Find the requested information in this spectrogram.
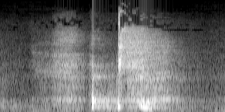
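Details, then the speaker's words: Adult man with cat allergy (Persian cat in the house; unsure what triggered it) in a sneezing fit: sharp inhalation then forceful voiced sneeze with trailing exhale; allergic sneezing. "Oh my gosh, I don't know what in the world that I came in contact with today, but it has tickled my nose something fierce. And yeah, I just can't stop sneezing."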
